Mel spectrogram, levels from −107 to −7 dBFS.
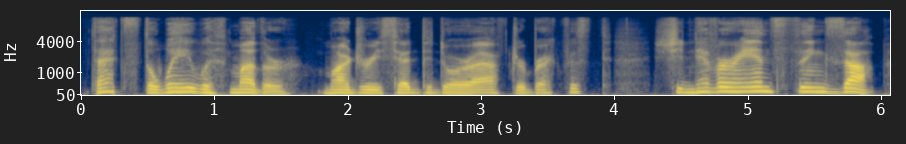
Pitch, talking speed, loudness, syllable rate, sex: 145 Hz, 160 wpm, -20 LUFS, 4.4 syllables/s, male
